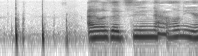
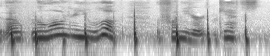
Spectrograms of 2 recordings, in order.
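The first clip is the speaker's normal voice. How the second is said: ordinary delivery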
